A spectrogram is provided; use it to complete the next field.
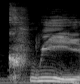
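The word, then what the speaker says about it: Qi: As we've discussed, Mr. Quee is how you say this guy's name. I refuse to call him that. Say it as Quee too.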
